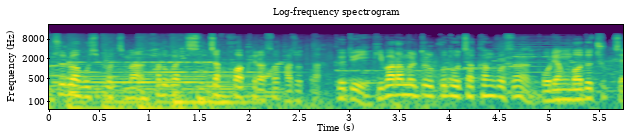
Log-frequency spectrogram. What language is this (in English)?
Korean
